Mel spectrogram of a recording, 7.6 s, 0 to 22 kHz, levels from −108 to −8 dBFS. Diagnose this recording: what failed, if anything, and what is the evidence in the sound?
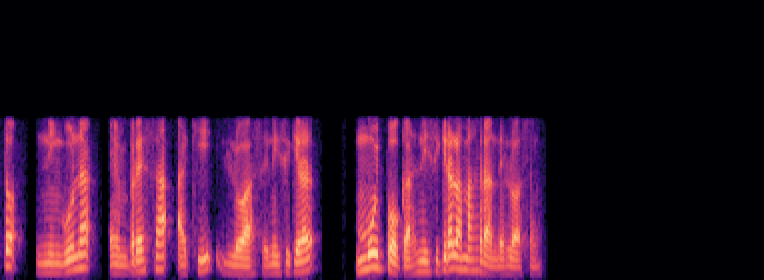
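Packet loss with pitch repetition at 1.72 s, 3.25 s and 4.77 to 4.80 s: at the network stage, gaps of 20, 50 and 30 ms were bridged by repeating the last pitch period, heard as brief held, buzzy sustains over the narrowband G.711 telephone line.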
